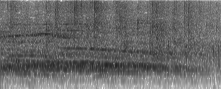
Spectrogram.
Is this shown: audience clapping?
yes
